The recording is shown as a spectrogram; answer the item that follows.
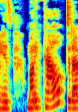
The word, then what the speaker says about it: Maricao: The Spanish pronunciation is Maricao.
